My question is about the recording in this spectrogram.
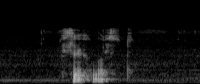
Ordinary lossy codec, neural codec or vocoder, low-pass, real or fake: none; none; 5.4 kHz; real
